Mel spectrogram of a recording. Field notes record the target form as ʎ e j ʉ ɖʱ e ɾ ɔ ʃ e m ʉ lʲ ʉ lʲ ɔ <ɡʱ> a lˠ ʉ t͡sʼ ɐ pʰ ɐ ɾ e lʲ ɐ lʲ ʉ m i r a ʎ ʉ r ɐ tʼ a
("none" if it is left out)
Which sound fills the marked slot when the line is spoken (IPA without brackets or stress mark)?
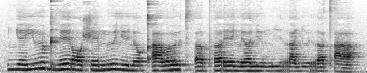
kʼ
